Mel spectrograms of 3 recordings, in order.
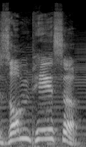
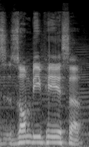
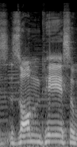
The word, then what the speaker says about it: Zompiercer: Hello and welcome to Zom Pearcer.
